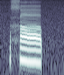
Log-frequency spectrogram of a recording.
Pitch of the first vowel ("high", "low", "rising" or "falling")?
low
